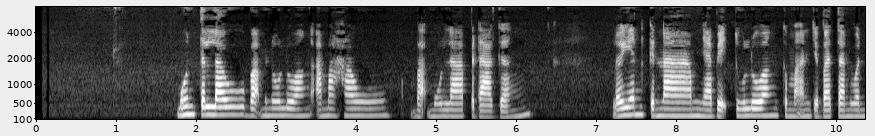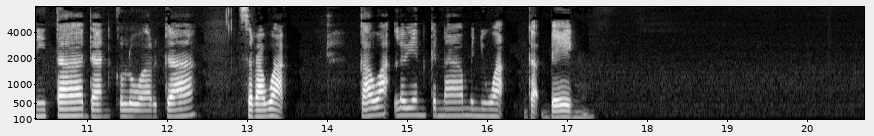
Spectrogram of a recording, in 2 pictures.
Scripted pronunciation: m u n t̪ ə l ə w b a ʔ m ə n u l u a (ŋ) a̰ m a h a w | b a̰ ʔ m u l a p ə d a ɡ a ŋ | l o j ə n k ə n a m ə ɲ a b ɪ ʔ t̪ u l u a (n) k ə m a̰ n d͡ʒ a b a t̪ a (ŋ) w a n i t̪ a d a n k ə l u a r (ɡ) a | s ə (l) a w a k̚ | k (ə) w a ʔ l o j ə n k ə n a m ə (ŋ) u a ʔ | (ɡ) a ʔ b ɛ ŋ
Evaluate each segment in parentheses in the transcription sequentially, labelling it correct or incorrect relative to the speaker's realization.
correct, incorrect: ŋ, incorrect: n, correct, incorrect: ɾ, incorrect: a, incorrect: ɲ, correct

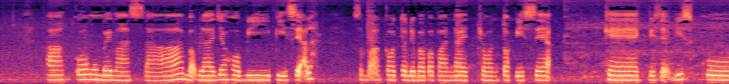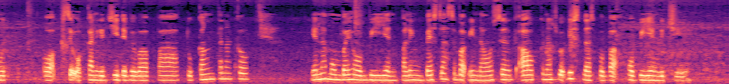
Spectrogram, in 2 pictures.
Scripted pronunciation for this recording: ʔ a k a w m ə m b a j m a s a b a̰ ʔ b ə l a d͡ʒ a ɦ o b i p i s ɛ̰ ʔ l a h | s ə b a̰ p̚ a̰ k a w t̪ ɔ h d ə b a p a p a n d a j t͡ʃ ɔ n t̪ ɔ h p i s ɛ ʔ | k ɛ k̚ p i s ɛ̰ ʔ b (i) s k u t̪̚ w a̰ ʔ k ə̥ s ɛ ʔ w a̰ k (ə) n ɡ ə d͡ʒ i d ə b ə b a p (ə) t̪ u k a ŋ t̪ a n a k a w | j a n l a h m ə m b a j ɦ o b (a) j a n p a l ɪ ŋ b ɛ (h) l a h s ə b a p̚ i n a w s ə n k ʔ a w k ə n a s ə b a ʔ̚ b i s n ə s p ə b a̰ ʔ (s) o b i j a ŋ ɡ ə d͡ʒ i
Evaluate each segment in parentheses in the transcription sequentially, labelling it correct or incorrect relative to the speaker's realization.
correct, incorrect: a, incorrect: a, incorrect: i, incorrect: s, incorrect: h

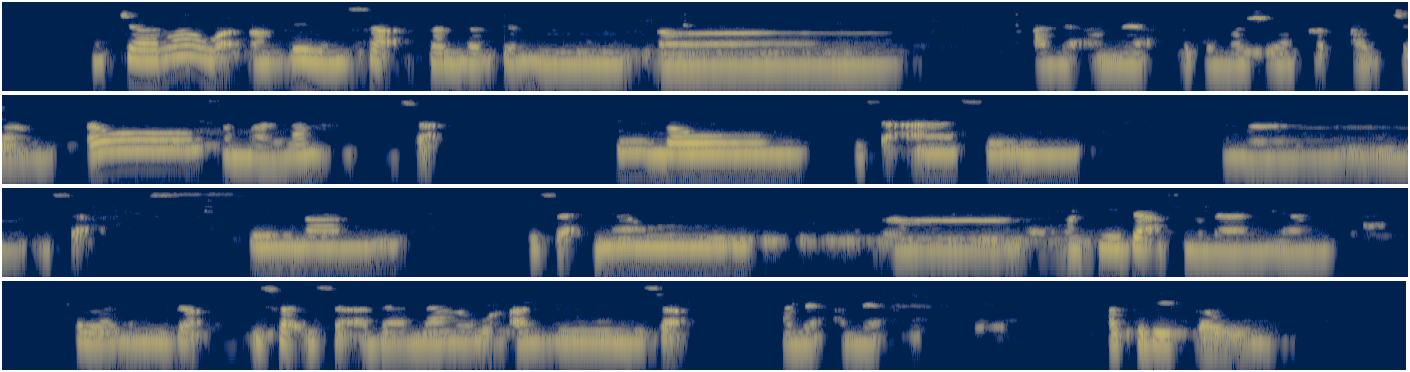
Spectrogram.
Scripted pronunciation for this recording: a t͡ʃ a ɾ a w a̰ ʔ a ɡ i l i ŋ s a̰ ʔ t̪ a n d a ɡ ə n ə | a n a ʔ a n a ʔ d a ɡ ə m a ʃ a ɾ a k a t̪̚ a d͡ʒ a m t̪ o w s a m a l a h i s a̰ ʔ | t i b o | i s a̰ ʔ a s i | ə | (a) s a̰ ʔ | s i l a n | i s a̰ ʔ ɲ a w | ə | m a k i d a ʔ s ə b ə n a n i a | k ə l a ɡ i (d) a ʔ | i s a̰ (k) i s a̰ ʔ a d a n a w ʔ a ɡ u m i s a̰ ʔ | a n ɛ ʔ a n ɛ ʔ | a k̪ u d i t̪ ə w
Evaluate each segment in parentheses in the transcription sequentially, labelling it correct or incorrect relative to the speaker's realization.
incorrect: i, correct, incorrect: ʔ

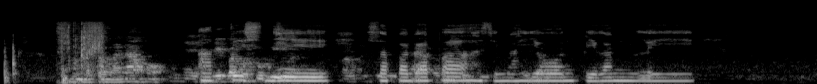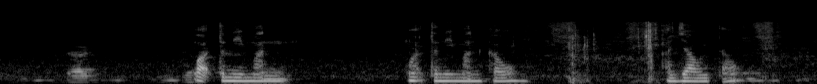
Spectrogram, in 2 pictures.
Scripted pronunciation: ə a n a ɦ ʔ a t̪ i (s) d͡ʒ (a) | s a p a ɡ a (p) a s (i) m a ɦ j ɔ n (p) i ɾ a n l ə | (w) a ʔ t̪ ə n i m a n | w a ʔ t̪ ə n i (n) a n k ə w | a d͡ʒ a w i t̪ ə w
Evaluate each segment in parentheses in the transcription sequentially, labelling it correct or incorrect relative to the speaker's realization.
correct, incorrect: i, correct, correct, correct, correct, incorrect: m

